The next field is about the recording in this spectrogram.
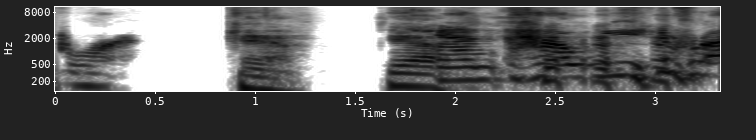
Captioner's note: laugh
